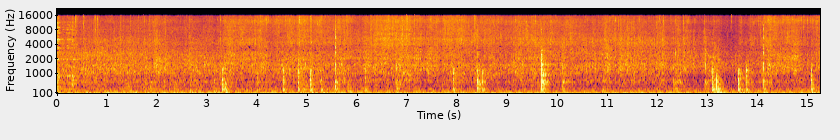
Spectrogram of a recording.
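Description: Vegetarian glass noodles are stir-fried in a pan, giving a continuous close sizzle broken by scattered scrapes and clinks of a utensil stirring, with no voices.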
